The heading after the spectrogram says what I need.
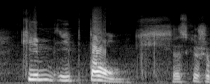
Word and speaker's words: Kim Yip Tong: Kim Ip-Tong. Est-ce que je prononce bien le nom?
